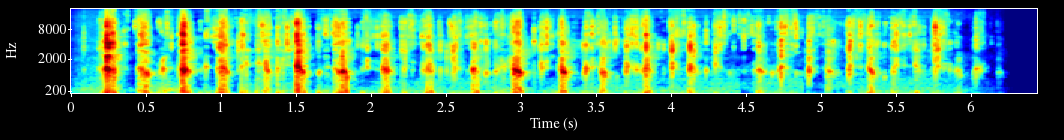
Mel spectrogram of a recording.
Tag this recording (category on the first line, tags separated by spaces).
Sound effects > Other
bag bite bites crunch crunchy design effects foley food handling macadamia nuts plastic postproduction recording rustle SFX snack sound texture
